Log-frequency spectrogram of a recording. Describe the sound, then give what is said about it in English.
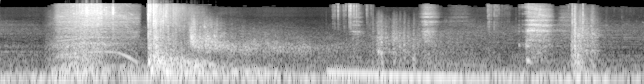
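A heavy triple-barrel hand cannon fires several loud, booming blasts at irregular intervals, each one a sharp crack followed by a long rumbling decay, with no voices present. “A triple-barrel hand cannon got the job done just fine.”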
